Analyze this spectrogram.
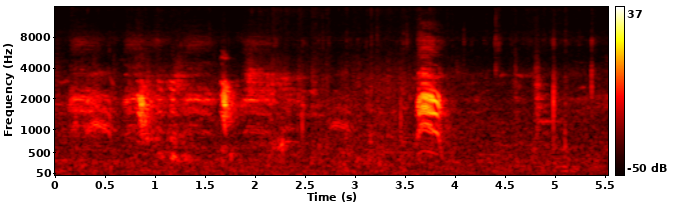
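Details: Crow giving a few scattered harsh caws, one loud caw standing out against a noisy outdoor background.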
